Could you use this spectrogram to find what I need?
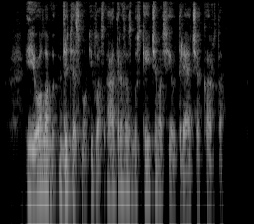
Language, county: Lithuanian, Tauragė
